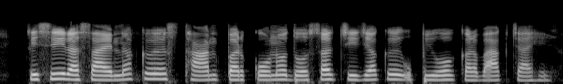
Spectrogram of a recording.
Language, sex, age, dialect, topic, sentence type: Maithili, female, 25-30, Southern/Standard, agriculture, statement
